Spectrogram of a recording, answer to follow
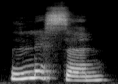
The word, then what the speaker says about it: listen: So the first rule normally if we have the ending s t e n we normally normally don't pronounce the t. So we just pronounce it son. For example fasten or fasten glisten listen moisten.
